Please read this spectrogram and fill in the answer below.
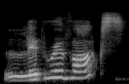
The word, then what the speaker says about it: LibriVox: LibriVox.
